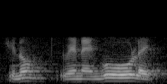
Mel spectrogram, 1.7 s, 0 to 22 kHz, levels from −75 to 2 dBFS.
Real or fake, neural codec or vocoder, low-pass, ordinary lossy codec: real; none; 3.6 kHz; none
